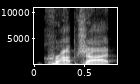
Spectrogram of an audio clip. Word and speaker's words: Kropschot: Unfortunately, John Koonman gets caught in an armbar by Joseph Kropshot. And listen, I don't know if that's how you pronounce the name. It's spelled Kropschot. That sounds like Kropshot to me.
